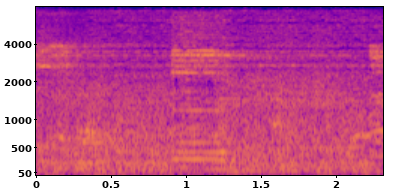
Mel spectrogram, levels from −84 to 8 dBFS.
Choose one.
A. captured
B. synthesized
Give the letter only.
B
